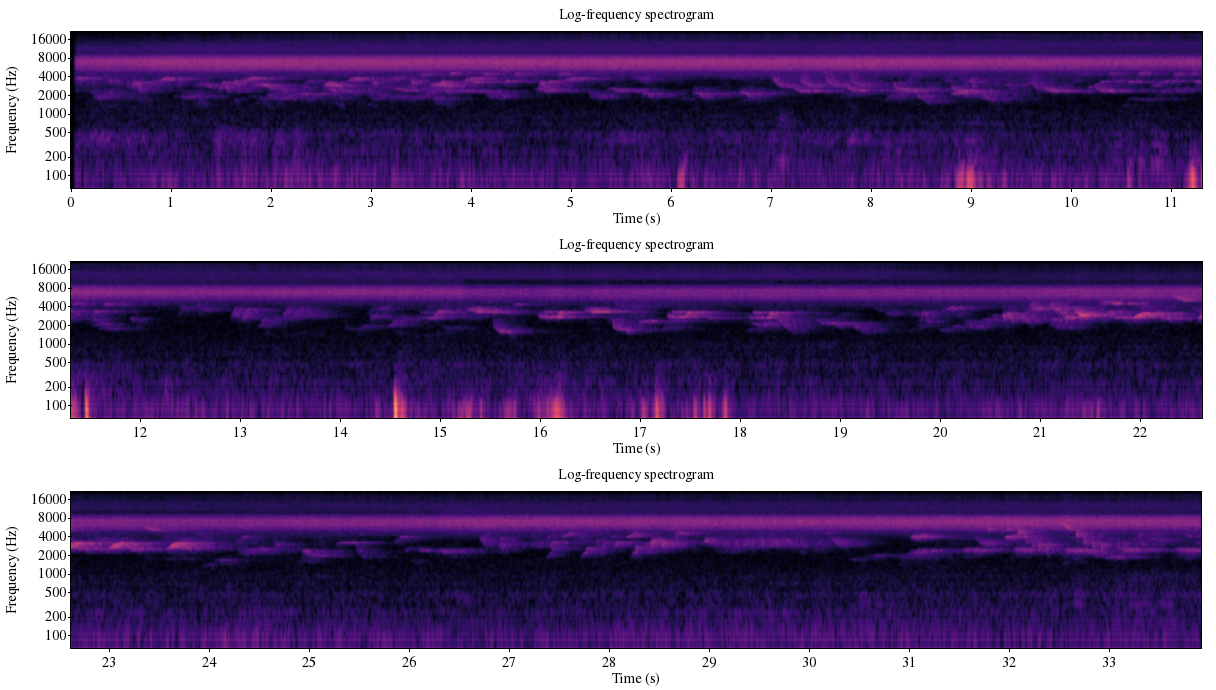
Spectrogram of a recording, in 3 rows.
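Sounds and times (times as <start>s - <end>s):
small birds chirping: 0.0s - 25.5s.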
